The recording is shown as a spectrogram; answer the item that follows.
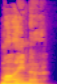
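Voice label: "minor", British English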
